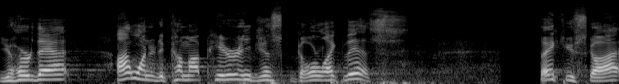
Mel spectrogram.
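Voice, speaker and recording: Speaking with an American accent, a man has a high pitch and ordinary pitch variation. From West Virginia. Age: 60s. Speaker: leadership speaker. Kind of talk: motivational talk to live audience. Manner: animated.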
